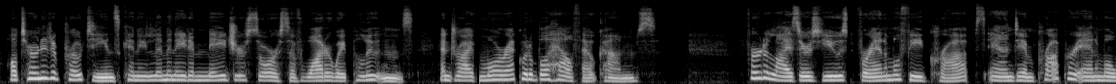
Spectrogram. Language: English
